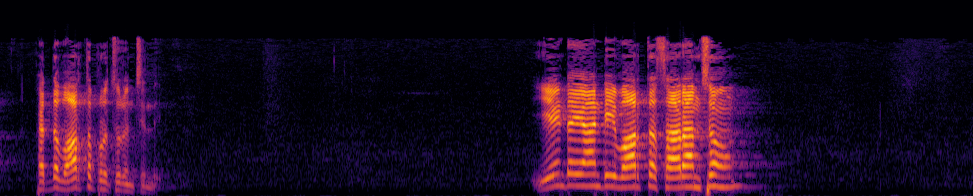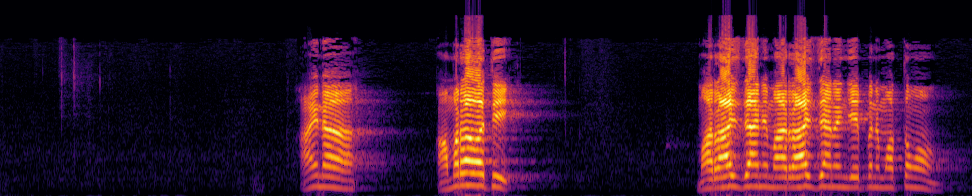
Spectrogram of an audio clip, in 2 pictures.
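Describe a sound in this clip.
A middle-aged man speaks firmly into a microphone, in bursts with pauses.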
